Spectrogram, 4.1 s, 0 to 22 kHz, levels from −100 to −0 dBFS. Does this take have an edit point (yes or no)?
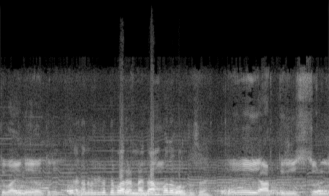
no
